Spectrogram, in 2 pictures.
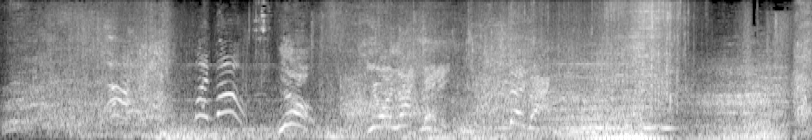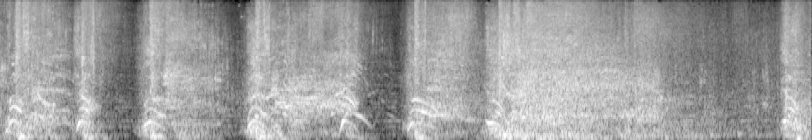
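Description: Creatures snarl and screech.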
